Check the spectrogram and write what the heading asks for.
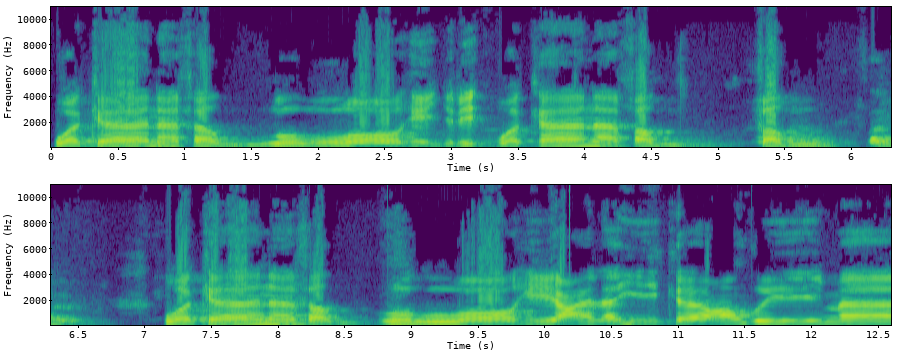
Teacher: Huruf bod dia punya sifat isti'la ya, tebal ya.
